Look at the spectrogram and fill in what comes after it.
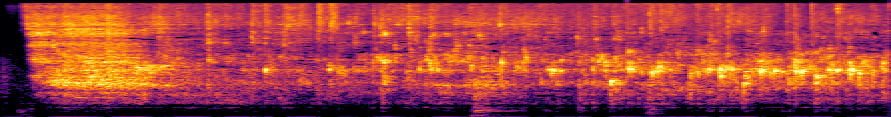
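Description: Marinated chicken sizzling as it goes into hot oil in a pot. A burst of hissing just after the start, loudest over the first second or so, then settles into steady crackling frying with small clicks.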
